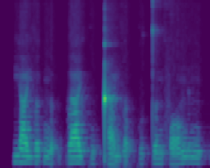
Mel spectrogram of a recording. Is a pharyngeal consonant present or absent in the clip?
absent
